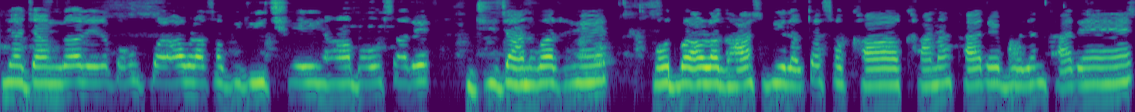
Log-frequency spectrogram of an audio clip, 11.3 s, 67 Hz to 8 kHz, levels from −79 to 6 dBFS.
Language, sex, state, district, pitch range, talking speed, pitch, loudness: Hindi, male, Bihar, Jamui, 220-240 Hz, 175 wpm, 230 Hz, -17 LUFS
